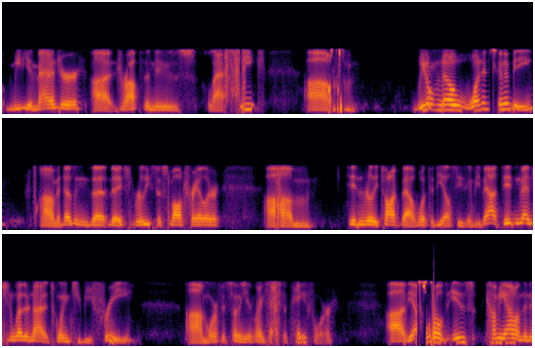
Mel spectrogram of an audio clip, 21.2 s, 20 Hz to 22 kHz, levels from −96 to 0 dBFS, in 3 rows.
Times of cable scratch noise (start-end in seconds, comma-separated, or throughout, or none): 17.66-17.88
